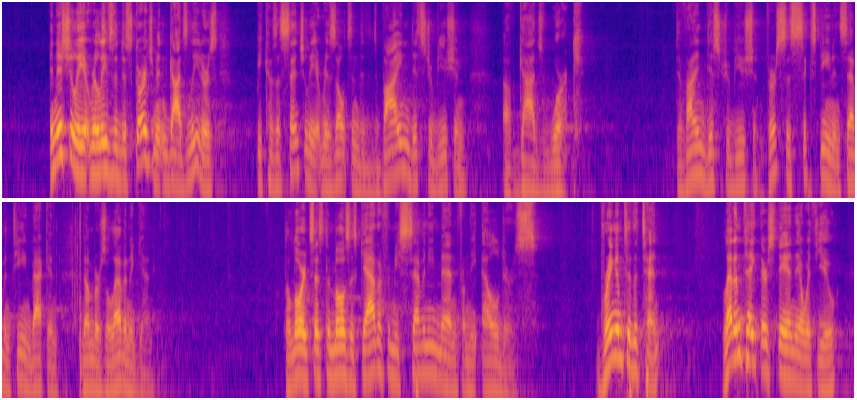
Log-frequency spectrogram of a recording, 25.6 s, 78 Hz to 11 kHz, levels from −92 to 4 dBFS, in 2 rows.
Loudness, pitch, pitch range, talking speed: -23 LUFS, 115 Hz, 100-140 Hz, 130 wpm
